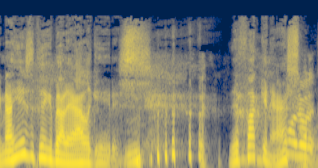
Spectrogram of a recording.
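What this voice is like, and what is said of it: Put-on New York accent. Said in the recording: “in a New York accent”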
